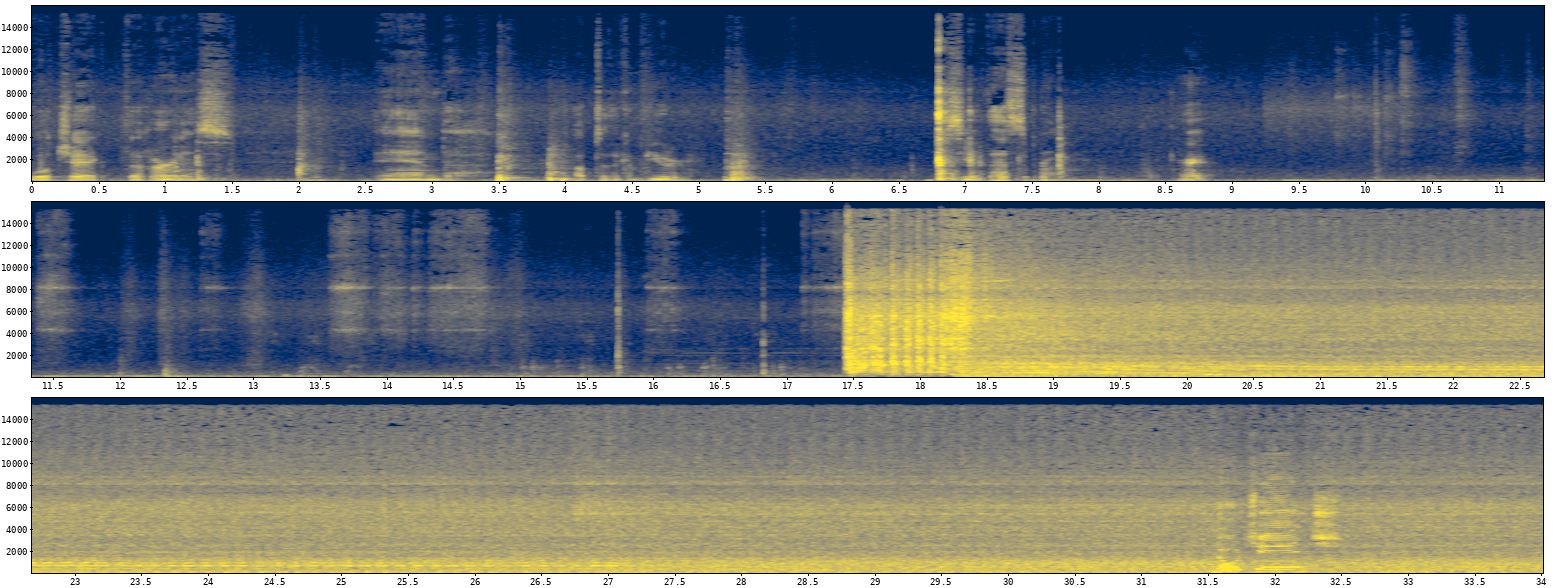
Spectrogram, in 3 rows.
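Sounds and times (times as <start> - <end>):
engine cranking: 17.4 - 19.3
misfiring engine idling: 17.4 - 34.0.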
